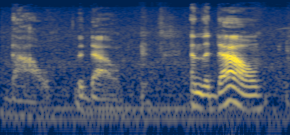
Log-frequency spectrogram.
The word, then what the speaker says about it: Taoism: It's spelled with a T, Taoism, but it's pronounced more like a D sound, like Tao, the Tao.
